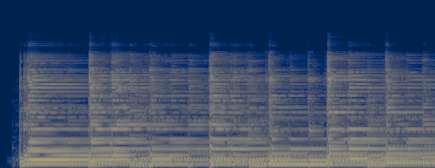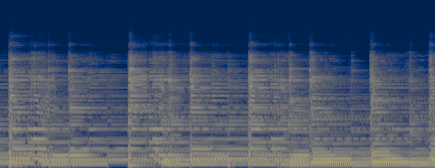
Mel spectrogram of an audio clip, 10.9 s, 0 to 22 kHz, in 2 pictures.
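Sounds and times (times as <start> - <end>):
guitar amp model on a multi-effects processor: 0.0 - 10.8.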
